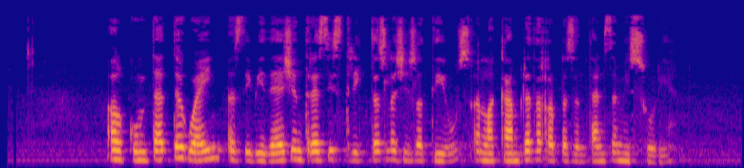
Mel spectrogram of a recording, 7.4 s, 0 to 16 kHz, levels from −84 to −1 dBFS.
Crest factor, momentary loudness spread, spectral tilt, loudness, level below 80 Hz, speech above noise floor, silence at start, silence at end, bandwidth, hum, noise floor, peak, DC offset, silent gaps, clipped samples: 22 dB; 8 LU; -4.5 dB/octave; -24 LUFS; -72 dBFS; 31 dB; 1.1 s; 0.7 s; 11.5 kHz; none; -55 dBFS; -4 dBFS; under 0.1%; none; under 0.1%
